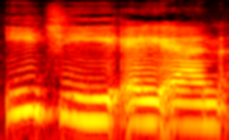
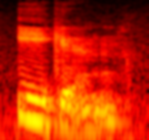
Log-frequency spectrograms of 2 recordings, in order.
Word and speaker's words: Egan: similar one is egan which means fiery and it's spelled e-g-a-n and is pronounced egan egan another variant is athen which means white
